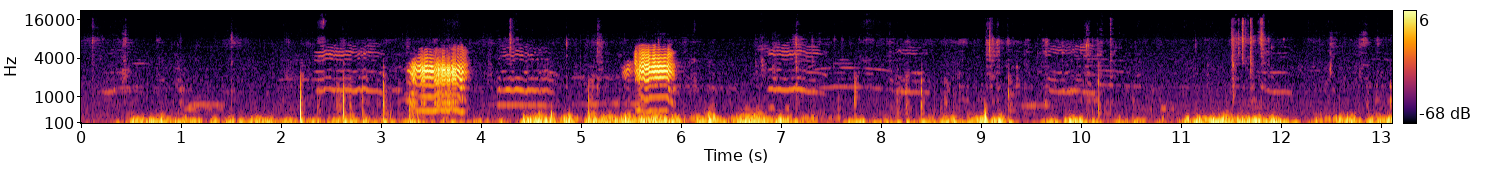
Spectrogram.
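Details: Hungry male goat eating a tree in the desert gives two loud harmonic bleats around the middle, with fainter wavering calls before and after and steady low rustling and chewing noise throughout.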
